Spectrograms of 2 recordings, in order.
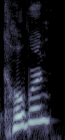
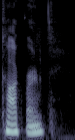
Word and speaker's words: Cockburn: It's probably Coburn. – Okay. – But it's spelled Cockburn.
